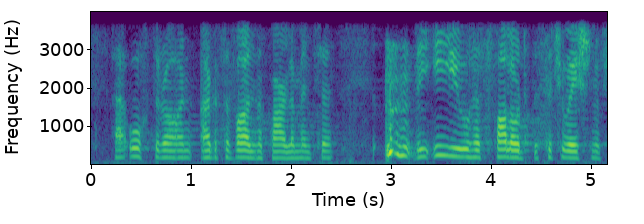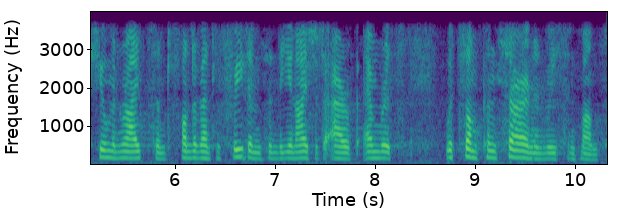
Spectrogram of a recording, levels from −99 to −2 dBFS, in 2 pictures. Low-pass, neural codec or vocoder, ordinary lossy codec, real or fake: 3.6 kHz; vocoder, 44.1 kHz, 128 mel bands, Pupu-Vocoder; none; fake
